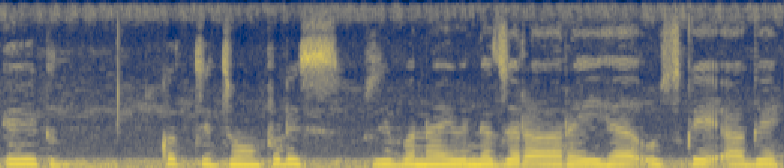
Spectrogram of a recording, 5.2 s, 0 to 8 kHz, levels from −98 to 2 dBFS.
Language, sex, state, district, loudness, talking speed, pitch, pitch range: Hindi, female, Rajasthan, Bikaner, -12 LUFS, 135 wpm, 215 Hz, 210-220 Hz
